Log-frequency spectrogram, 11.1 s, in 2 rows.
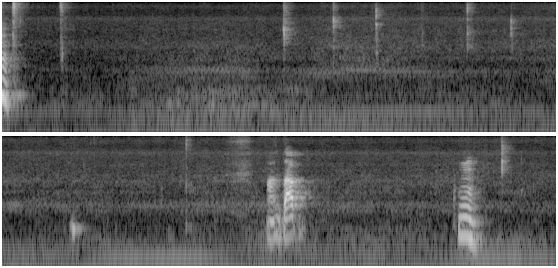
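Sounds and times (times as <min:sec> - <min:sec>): mouth clicks and lip smacks: 0:00.0 - 0:00.8, 0:02.8 - 0:05.3, 0:10.4 - 0:10.9
faint hum: 0:00.0 - 0:11.0.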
